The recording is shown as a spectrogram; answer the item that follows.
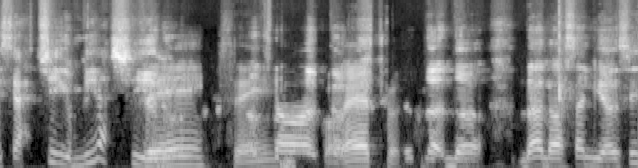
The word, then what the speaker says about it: Miyashiro: letra E, é o nosso querido Eduardo Miyashiro, pronunciei certinho? Miyashiro.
